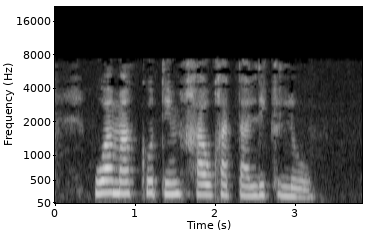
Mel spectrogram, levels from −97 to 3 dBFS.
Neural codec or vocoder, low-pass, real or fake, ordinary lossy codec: none; 7.2 kHz; real; MP3, 32 kbps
